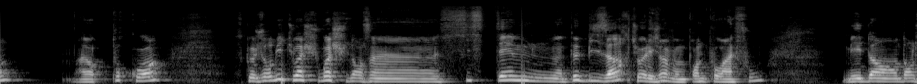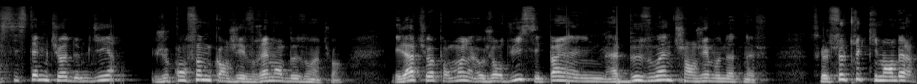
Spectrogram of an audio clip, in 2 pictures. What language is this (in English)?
French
